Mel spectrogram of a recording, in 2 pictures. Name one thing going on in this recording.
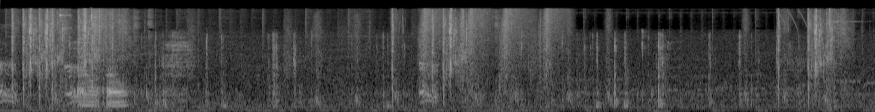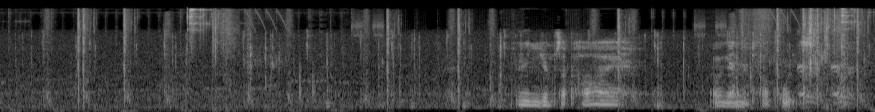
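A large slime squelches as it bounces and lands.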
